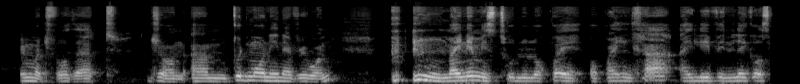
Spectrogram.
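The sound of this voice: A woman speaks at a fairly slow pace in a low, raspy voice with a dark, mellow tone. There is a slightly husky edge to it. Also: fairly even intonation.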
